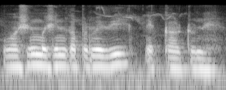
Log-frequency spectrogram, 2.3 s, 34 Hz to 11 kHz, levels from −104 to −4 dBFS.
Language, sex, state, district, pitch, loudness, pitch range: Hindi, male, Arunachal Pradesh, Lower Dibang Valley, 155 Hz, -15 LUFS, 135-160 Hz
